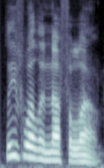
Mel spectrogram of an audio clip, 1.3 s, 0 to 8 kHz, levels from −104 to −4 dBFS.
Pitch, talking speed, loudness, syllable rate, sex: 150 Hz, 185 wpm, -14 LUFS, 7.0 syllables/s, male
